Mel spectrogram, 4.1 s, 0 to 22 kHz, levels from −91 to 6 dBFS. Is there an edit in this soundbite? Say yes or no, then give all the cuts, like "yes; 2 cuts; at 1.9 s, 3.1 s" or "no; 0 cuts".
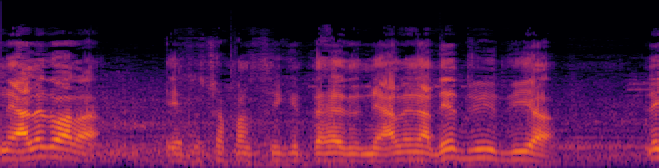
no; 0 cuts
